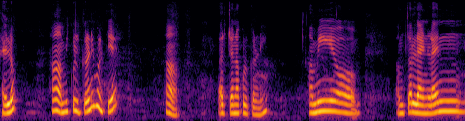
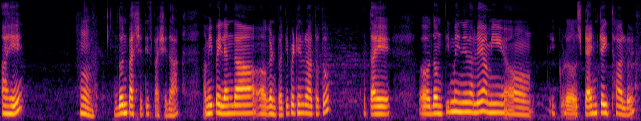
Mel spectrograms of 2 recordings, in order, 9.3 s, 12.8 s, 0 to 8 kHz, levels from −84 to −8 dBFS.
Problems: none marked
